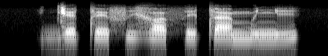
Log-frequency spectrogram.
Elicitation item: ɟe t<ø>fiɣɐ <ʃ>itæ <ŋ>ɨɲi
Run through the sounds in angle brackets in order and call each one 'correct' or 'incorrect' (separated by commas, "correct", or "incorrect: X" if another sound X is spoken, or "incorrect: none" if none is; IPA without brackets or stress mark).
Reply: incorrect: e, incorrect: θ, incorrect: m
